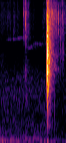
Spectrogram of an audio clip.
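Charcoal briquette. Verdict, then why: Cracked. A charcoal briquette that is already cracked is struck and breaks apart easily, because cracked briquettes break readily. A single sharp, bright clinking crack cuts through a quiet low hum and dies away almost at once.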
